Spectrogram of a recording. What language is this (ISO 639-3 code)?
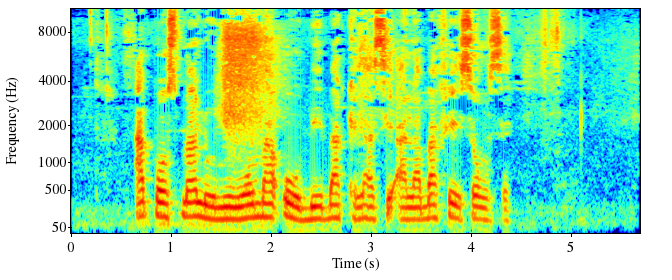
abb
